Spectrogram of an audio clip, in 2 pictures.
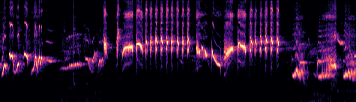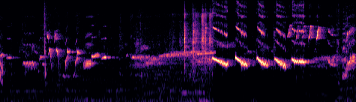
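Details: White-rumped shama, a cage bird, singing a full varied morning song used as a training lure: rapid rattling trills, scratchy bursts, then a run of quick repeated upward-swept whistles.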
